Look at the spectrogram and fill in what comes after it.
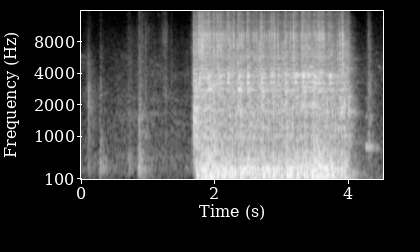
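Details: Bush cutter weed eater two-stroke, first start after repair, primer pumped and choke on; catches and buzzes at a rough busy rate about two seconds before dropping away.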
